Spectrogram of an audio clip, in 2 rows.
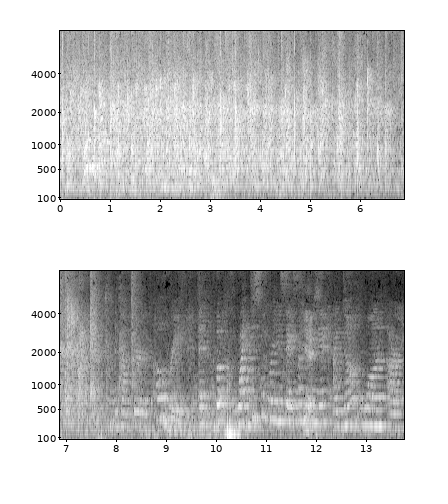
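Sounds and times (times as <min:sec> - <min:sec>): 
audience applause: 0:00.0 - 0:08.0.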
